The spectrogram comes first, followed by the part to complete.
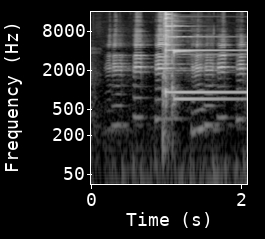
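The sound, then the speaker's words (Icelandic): In a music quiz, a single bright answer bell dings partway through and sustains clearly to the end, cutting in over a few short, muffled notes of a trumpet played with a mute heard just before it. “Hér eru hljóðfærleikarar, tónlistamenn og starfsmenn í stærsta tónlistarhúsi landsins og það er spurning hvort að það verði ekki hörð bara átt að hér um bjöllina í næsta lið.”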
